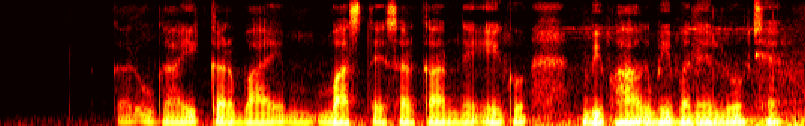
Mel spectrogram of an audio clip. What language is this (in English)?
Maithili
